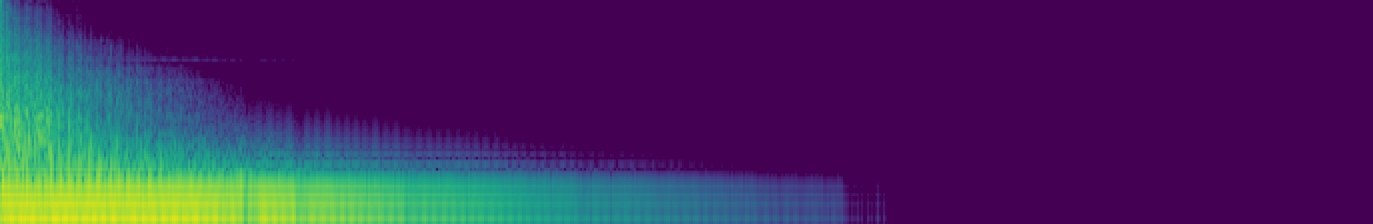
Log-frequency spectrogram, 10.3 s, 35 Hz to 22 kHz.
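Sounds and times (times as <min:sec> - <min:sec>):
vine boom sound effect with a strong bass: 0:00.0 - 0:04.2.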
